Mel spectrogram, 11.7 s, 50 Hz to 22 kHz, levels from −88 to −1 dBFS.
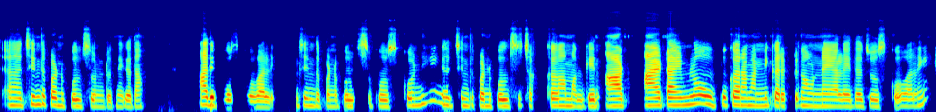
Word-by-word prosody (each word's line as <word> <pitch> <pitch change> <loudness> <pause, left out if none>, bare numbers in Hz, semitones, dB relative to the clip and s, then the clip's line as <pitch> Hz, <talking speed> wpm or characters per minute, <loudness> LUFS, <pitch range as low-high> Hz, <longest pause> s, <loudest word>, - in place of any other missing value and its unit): ఆహ్, 225 -1 -1
చింతపండు 250 -4 0
పులుసుంటుంది 190 -2 -3
గదా! 190 +1 -3 0.8
అది 245 0 +8
పోసుకోవాలి. 180 -3 -2 0.3
చింతపండు 205 -3 -5
పులుసు 195 0 -3
పోసుకొని 220 +5 -1
ఇగ 310 -7 -5 0.2
చింతపండు 210 -2 -3
పులుసు 200 +2 +1
చక్కగా 215 0 -2
మగ్గే 200 0 -1 0.3
ఆ - - +11 0.4
ఆ - - +9 0.2
టైంలో 240 +4 +4 0.2
ఉప్పు, 240 +2 -2
కారం 230 -2 +4
అన్నీ 215 +1 -5
కరెక్ట్‌గా 210 +1 0
ఉన్నాయా 205 0 -1
లేదా 195 +1 -1
జూసుకోవాలి 200 +2 -4
205 Hz, 125 wpm, -23 LUFS, 195-230 Hz, 0.8 s, ఆ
